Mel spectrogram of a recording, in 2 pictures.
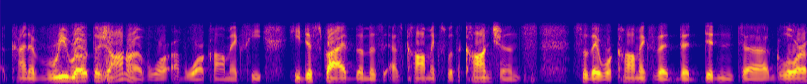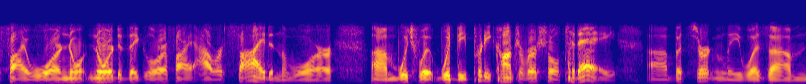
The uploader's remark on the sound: Call in Question and Answer Session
